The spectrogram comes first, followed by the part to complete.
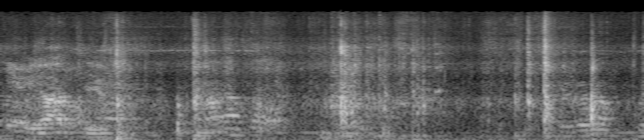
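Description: Indistinct voices talking, with several sharp clicks and knocks as a glass exit door is pushed open and passed through.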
